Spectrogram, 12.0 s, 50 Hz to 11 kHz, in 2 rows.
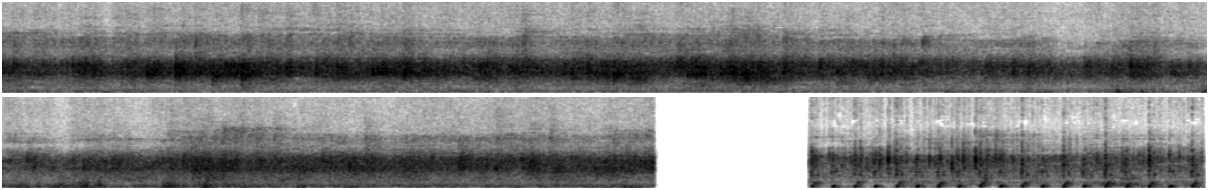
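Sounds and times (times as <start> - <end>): heavy rain on wet paving: 0.0 - 9.3.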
